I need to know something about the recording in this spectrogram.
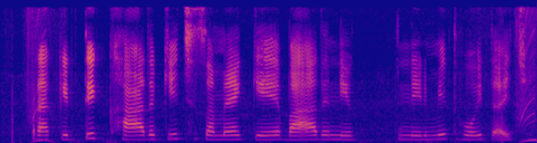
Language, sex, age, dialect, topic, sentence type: Maithili, female, 18-24, Southern/Standard, agriculture, statement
